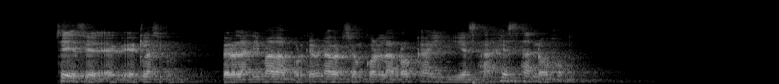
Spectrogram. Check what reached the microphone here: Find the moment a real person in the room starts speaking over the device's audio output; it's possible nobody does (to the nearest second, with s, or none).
1 s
